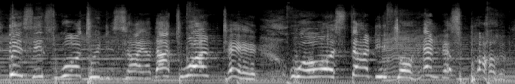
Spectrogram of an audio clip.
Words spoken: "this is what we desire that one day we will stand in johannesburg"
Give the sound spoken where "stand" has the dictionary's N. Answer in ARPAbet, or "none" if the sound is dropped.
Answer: none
